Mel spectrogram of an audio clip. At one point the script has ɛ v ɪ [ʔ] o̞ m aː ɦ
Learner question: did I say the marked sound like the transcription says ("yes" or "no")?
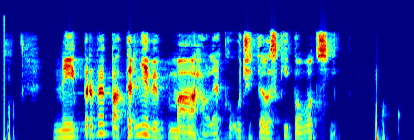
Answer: no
